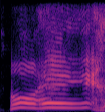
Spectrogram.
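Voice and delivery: high, loud, jeering put-on British "Oh, hey!"; mock British. Mocking the British gamer everyone picked on, high loud mock British. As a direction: ham up a silly British accent to mock him. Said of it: "there was, like, a British person".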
